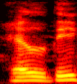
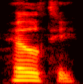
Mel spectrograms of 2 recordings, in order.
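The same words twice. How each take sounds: First: Healthy with a d, HEL-dee; wrong pronunciation. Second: Healthy with a th, HEL-thee; correct pronunciation. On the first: Teacher warns against this form, wrong pronunciation. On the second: Teacher corrects the d form, correct pronunciation. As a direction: say healthy with "th", falling. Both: Shown as a demonstration. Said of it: "কিন্তু বলবো না".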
